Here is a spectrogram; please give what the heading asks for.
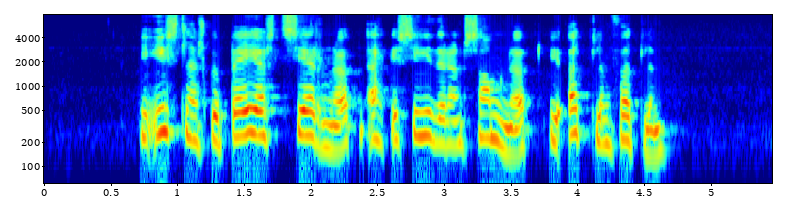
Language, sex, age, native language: Icelandic, female, 40-49, Icelandic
